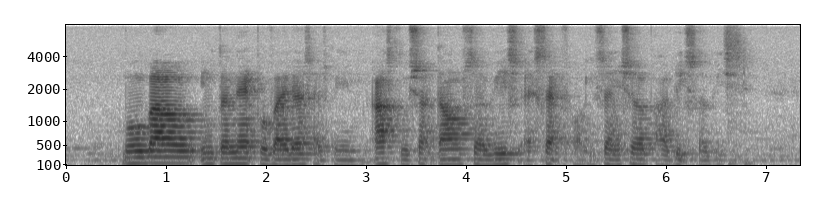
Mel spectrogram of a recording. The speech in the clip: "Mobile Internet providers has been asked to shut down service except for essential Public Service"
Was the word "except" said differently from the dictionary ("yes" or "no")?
yes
